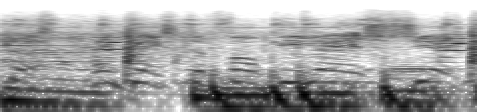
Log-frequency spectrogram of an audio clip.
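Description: Screwed-and-chopped Houston hip hop: a rapper's vocal over a slowed-down beat with deep, steady bass and drum hits.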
